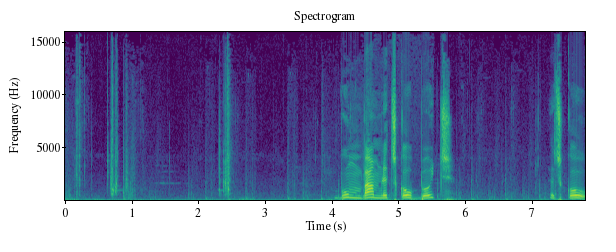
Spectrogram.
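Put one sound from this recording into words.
Footsteps patter quickly on a stone walkway.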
